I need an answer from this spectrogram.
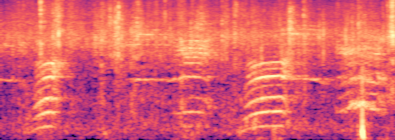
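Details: Thirsty farm goats in intense heat, brought out in the afternoon to graze; several wavering, quavering bleats with rich harmonics come in quick succession, with a constant high buzzing hiss and a sharp click near the end.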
